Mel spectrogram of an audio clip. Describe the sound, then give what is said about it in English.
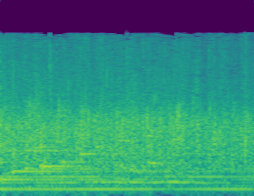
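An audience breaks into sustained, dense hand clapping as praise to the Lord Jesus, a steady roar of many hands at full volume with a low hum and faint voices mixed underneath. “Give Him a big hand clap of praise if you love Him with all your heart.”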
